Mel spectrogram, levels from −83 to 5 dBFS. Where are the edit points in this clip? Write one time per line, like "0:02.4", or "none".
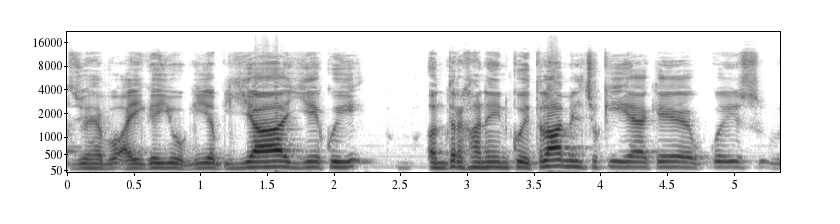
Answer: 0:01.2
